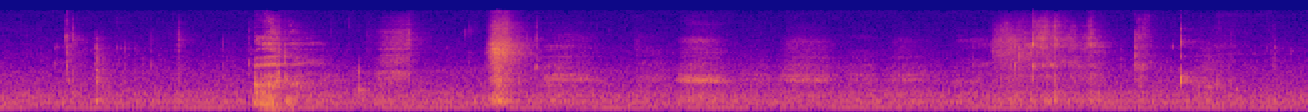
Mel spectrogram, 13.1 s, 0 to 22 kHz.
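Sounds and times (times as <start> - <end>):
sharp intake of breath: 3.8 - 4.2, 4.9 - 11.0
person blowing on soup: 4.9 - 5.4
person breathing hard: 5.4 - 9.3.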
